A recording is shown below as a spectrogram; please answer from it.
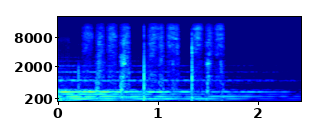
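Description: Ambient background music with long held tones, fading out. Over it comes a quick run of scratchy, pen-on-paper writing sound effects, about nine short strokes in a second and a half.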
